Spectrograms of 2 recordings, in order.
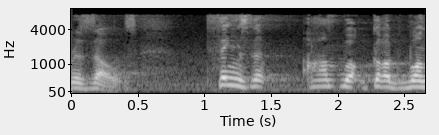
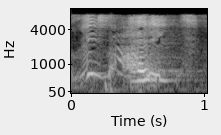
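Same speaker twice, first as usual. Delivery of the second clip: high incredulous laughing yelp; disbelief. Retold or imitated. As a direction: blurt it out in shock, half laughing. Disbelief at boy captain.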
